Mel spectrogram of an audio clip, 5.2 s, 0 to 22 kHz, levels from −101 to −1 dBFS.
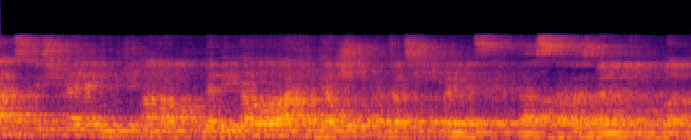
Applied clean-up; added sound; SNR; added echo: neural separator model SepFormer DNS4.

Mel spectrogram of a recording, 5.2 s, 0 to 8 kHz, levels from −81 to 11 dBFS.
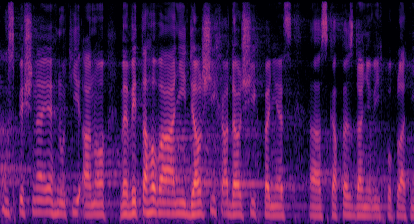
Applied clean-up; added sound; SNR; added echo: none; none; none; none.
